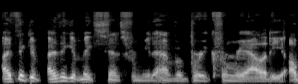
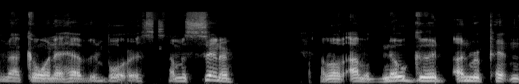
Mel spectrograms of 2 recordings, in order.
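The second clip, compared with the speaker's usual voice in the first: inconsolable sobbing, much higher; 8 semitones higher than usual. In a scene, speaking to boris, inconsolable sobbing. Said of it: "I'm probably inconsolable at this".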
